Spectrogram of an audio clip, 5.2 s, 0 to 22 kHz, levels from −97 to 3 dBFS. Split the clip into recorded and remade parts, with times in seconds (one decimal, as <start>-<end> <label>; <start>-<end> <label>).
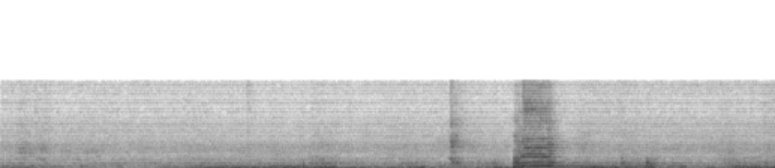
0.0-5.2 remade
